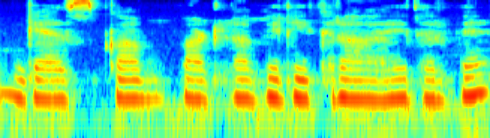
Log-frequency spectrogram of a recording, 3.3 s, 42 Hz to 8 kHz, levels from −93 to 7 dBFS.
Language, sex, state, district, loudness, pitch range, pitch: Hindi, female, Bihar, Vaishali, -17 LUFS, 190-200 Hz, 195 Hz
